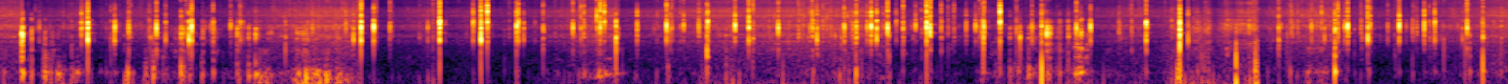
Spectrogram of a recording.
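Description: Heavy downpour on a flooded street, with dense, irregular hard ticks and splatters of raindrops striking close to the microphone. A low rumble sits under it for the first three seconds or so.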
